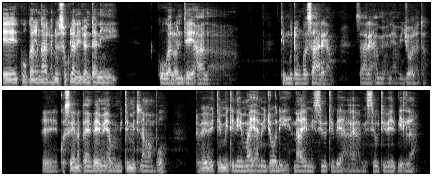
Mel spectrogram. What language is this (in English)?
Bagirmi Fulfulde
